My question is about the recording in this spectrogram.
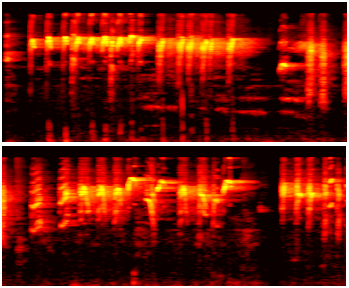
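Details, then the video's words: Common iora singing gacor, vigorous nonstop song: a long high thin trill, then rapid chattering, squeaky notes and bright whistled phrases in quick succession, with brief pauses and faint clicks in the background. "SUARA BURUNG KONIN GACOR"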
